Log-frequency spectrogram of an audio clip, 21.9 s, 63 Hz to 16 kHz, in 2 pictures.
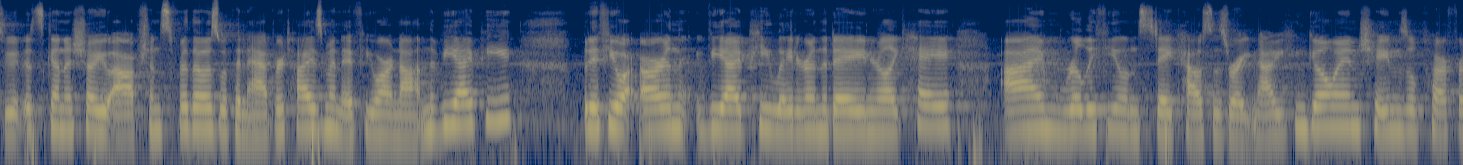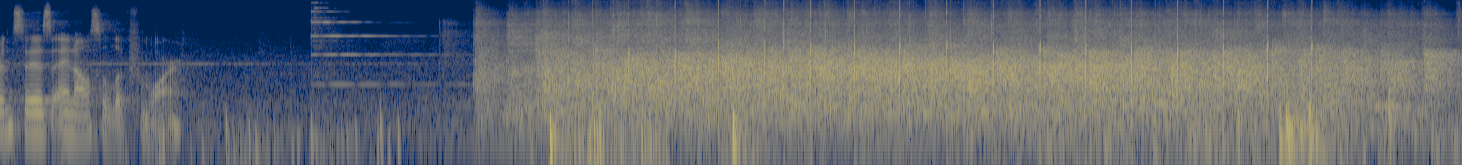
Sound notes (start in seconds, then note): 13.3 bell dings; 14.4 applause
